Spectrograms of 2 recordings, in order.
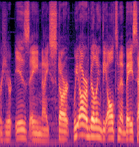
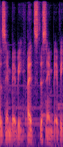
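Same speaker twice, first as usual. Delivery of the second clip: dropped low and much softer; quiet resigned; 9 semitones lower, 11 dB quieter, faster than usual. Real, not acted. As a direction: settle it with a resigned, quiet sigh of a line. Concluding that it's the same baby.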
